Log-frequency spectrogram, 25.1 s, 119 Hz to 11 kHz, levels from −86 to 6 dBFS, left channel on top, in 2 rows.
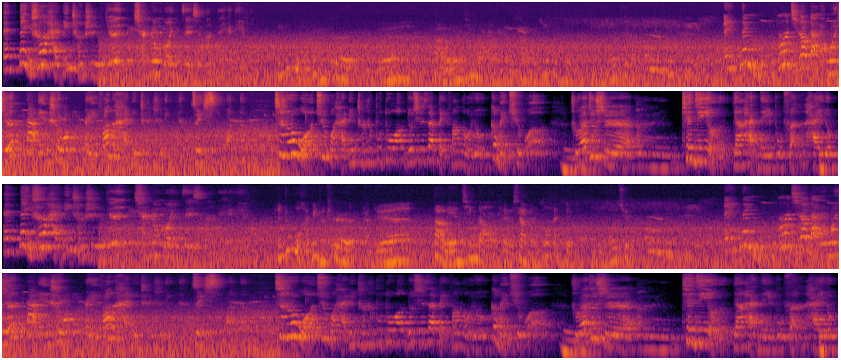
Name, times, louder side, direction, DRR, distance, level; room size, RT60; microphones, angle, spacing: voice 1, 0.0-3.8 9.3-10.5 10.8-20.7 21.1-25.0, left 3 dB, 90° left, 1.2 m, -28 dB
Birds In Belfast, 1.4-16.7, left 2 dB, 35° left, 0.5 m, -30 dB
voice 2, 4.1-6.2 6.5-9.5 20.9-21.3 24.8-25.0, right 3 dB, 50° right, 0.5 m, -30 dB
9.0 x 7.2 x 4.8 m
head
